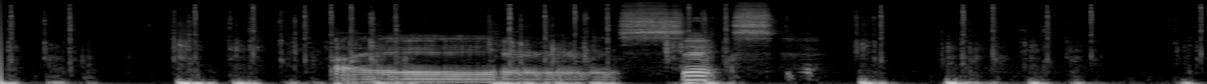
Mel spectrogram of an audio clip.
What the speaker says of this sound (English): I apologize if you can hear some typing.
